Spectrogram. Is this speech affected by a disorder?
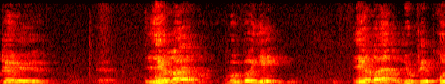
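Yes: cerebral palsy; lifelong, non-progressive.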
